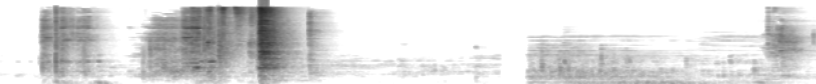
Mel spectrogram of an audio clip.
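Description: Clattering of a pot and dishes as a thin crisp sheet of amala is lifted from a non-stick pot, with a sharp clink about two seconds in. After a short silence a faint steady low hum follows.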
